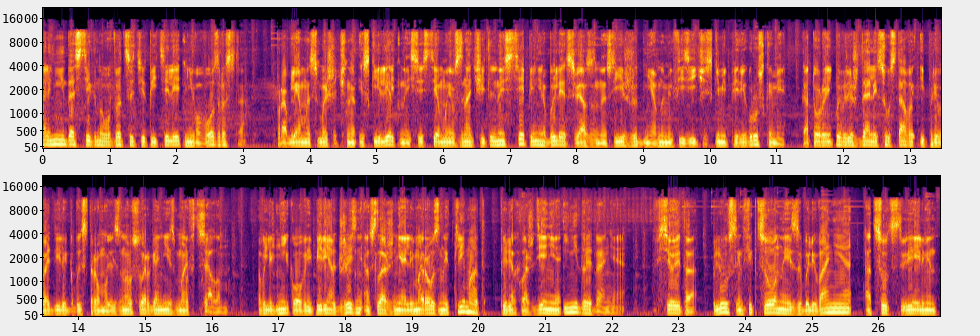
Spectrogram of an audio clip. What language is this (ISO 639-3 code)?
rus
